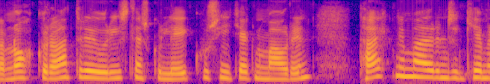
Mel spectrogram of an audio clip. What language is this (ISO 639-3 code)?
isl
